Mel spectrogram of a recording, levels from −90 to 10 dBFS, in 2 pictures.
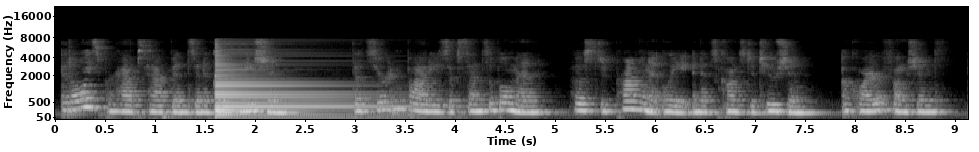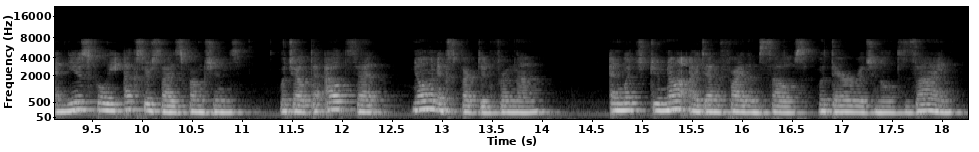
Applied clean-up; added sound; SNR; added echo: none; Acoustic guitar; 0 dB; reverberation time 0.7 s.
